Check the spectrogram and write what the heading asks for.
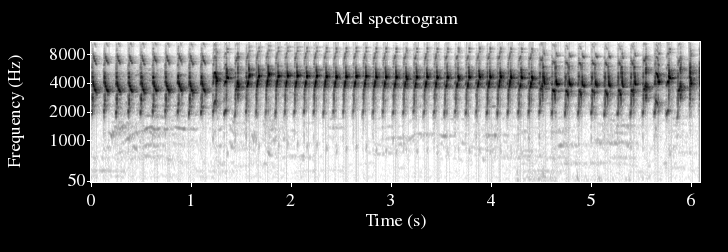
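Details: Long ngekek trill from a lovebird in full voice: a fast, even stream of sharp, high, buzzy notes running unbroken for around six seconds, steady in pitch, with faint low background noise.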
